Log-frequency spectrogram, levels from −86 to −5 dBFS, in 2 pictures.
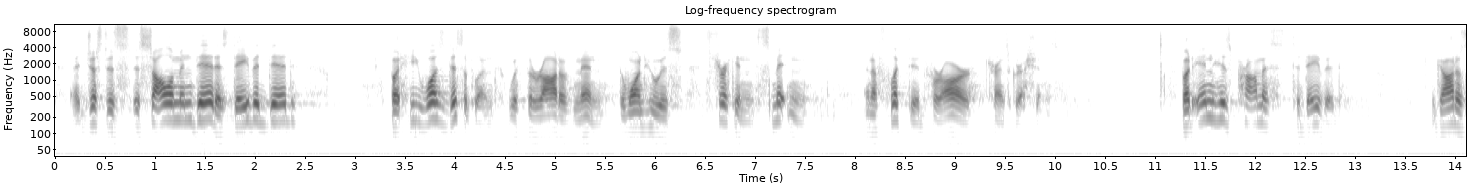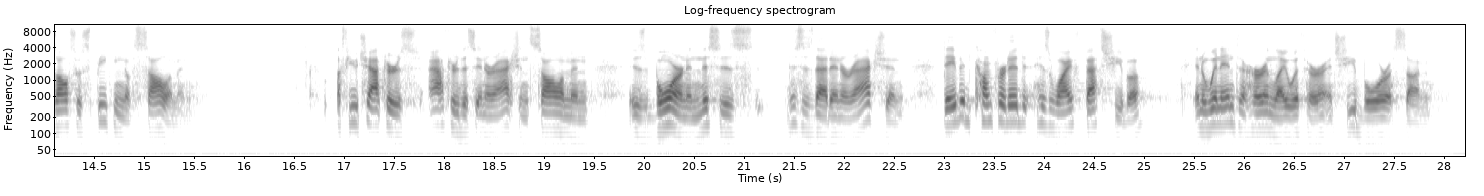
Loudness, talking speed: -46 LUFS, 155 wpm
